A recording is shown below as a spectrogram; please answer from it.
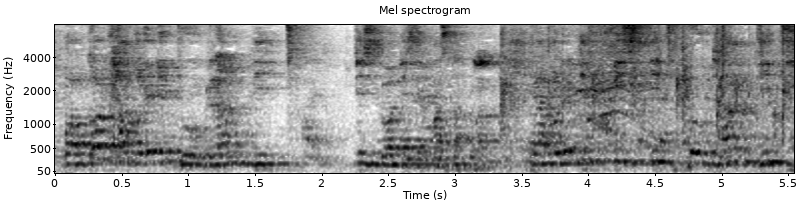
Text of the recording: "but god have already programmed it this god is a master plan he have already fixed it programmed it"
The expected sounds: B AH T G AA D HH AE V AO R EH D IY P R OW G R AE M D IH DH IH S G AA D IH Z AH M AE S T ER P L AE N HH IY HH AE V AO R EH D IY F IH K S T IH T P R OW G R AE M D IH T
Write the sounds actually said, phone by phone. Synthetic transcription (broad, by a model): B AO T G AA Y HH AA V AO R EH D IY P R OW G R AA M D IH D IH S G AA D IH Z AH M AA S T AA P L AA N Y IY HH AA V AO R EH D IY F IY S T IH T P R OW G R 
